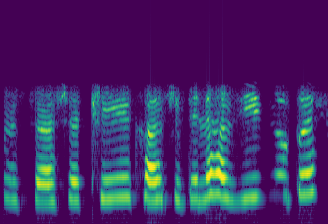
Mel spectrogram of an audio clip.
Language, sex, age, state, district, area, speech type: Kashmiri, female, 30-45, Jammu and Kashmir, Budgam, rural, conversation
